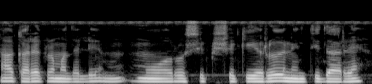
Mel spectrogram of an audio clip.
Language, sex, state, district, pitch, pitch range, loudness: Kannada, male, Karnataka, Koppal, 140 Hz, 135-145 Hz, -15 LUFS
